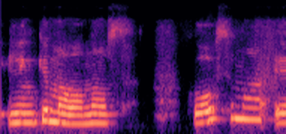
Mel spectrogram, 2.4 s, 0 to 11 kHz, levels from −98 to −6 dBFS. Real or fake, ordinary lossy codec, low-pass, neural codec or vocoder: real; Opus, 16 kbps; 7.2 kHz; none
